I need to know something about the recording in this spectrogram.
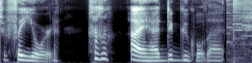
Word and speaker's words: Fjord: Okay, it's pronounced Fjord.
